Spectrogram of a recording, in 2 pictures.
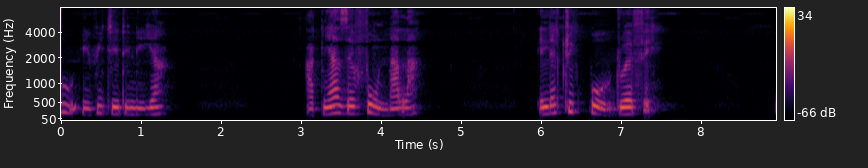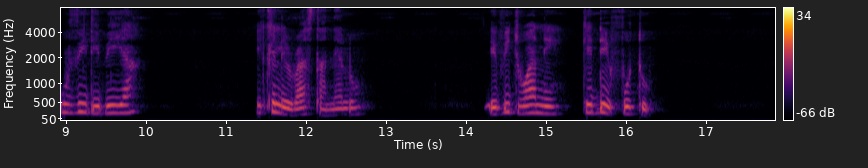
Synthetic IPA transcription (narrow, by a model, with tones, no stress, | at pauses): ɾu˦e˨vi˦d͡ʒe˨ɖɪ˨ne˨ja˦ | a˨tã˦zɛ˨fo˦˨nã˨la˦ | e˨lɛ˦k̚t̪ɾi˦k̚po˦˨ldo˦ɛ˦fɛ˨ | wu˦vi˦ɖɪ˨be˦ja˦ | e˦ke˦le˨ɾa˦st̪a˨nɛ̃˨lʊ˦ | e˨vi˦d͡ʒu˨a˦nɪ̃˨ | ke˦ɖe˦˨fo˦t̪o˨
